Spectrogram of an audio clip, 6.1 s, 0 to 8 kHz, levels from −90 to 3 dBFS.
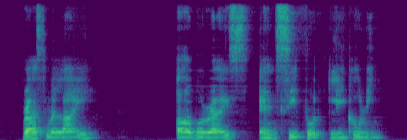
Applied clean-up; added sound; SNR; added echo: neural mask model DeepFilterNet 3.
